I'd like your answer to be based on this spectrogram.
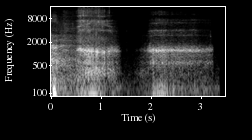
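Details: Cartoon soundtrack of two dogs, Pongo and Perdita, sleeping together (simulated snoring): two long, rasping snore-like breaths with a short pause between.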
